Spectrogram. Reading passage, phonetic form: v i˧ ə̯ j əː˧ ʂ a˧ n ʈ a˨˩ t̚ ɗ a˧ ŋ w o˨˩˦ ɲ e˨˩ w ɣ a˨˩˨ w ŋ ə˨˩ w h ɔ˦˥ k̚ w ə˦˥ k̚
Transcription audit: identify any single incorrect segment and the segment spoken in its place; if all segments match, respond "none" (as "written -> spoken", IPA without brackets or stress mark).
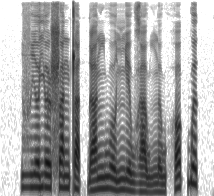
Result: n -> ŋ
